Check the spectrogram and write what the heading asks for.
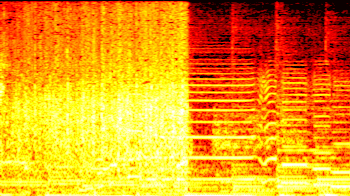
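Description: A burst of clapping on a Cami Radio broadcast fills the first couple of seconds, dense and fairly loud, then cuts off abruptly, leaving a voice or tonal music carrying on alone.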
